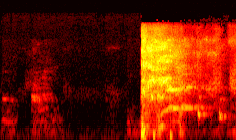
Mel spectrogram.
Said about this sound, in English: Dude, you just coughed. You might have the Rona, dude.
